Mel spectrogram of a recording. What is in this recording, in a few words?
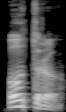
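"otro", Spanish, male; mekanta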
